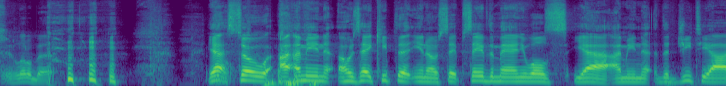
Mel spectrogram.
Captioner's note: laughs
